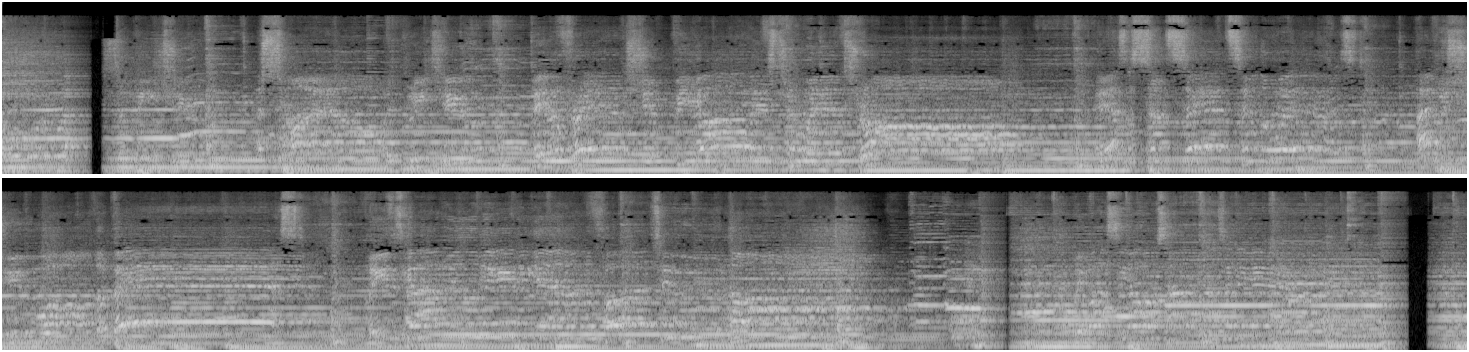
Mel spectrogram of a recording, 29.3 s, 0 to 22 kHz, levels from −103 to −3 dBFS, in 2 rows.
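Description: AAC frame loss with concealment occurs at 0.65 s, 3.89 s, 24.44 s and 28.47 s, lasting about 0.34, 0.09, 0.26 and 0.43 s. The decoder repeats the last good spectrum with scrambled phase, producing smeared, noisy patches. These show as blurred, frozen bands on a spectrogram and a sagging waveform envelope.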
